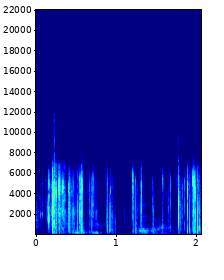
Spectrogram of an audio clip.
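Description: A fast, irregular run of scratches and knocks from a device being handled close to its microphone, heard through a video call.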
